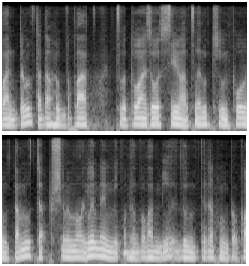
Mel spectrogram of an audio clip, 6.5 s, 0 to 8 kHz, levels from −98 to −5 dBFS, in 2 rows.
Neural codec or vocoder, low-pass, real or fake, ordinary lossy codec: codec, 16 kHz, 0.5 kbps, FreqCodec, larger model; 7.2 kHz; fake; none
